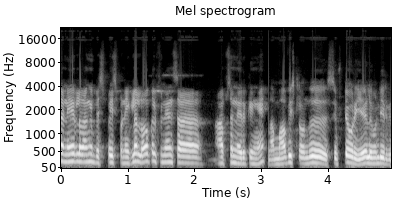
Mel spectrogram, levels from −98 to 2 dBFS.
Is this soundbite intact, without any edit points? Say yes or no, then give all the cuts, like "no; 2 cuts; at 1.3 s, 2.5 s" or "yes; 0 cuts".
no; 1 cut; at 3.1 s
